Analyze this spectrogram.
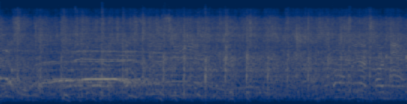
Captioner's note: audience applauding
